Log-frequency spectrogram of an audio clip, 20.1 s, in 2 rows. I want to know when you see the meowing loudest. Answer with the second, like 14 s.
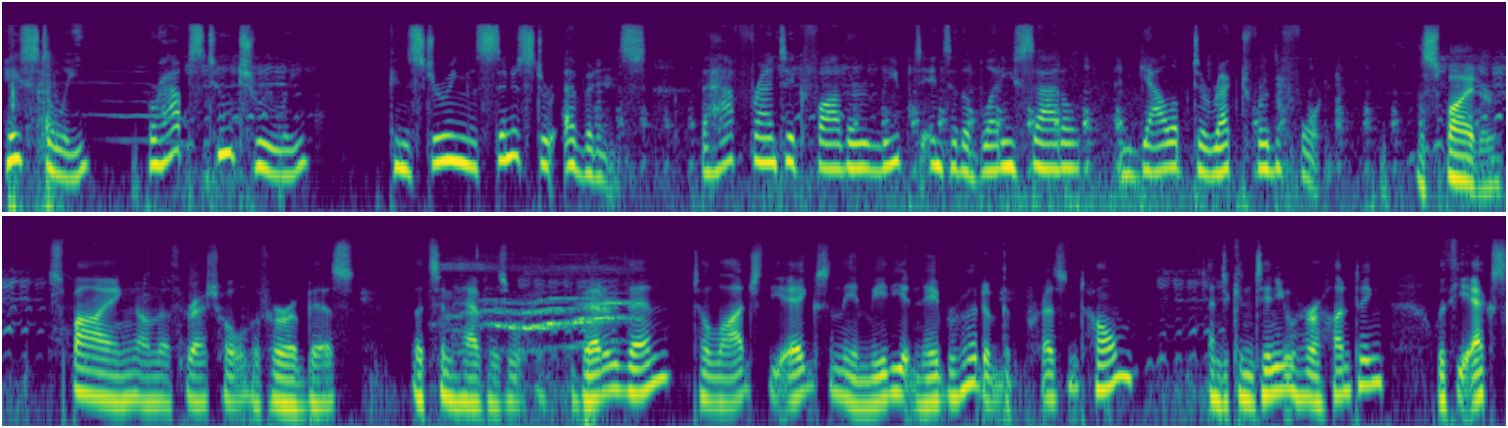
14 s.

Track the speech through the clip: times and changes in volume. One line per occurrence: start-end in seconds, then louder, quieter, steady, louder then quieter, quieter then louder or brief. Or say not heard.
0.0-20.0 steady.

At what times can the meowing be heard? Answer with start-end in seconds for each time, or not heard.
0.0-1.9, 12.8-14.3.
